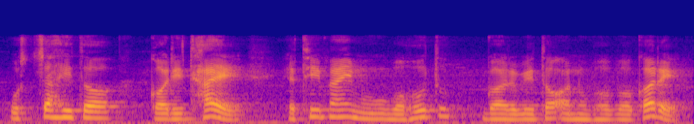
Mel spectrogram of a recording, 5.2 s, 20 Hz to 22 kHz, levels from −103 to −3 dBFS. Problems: background sounds at intervals, low volume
